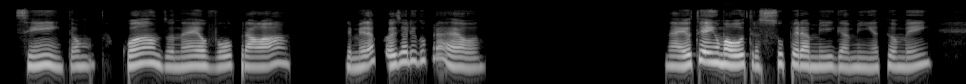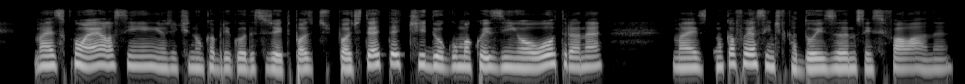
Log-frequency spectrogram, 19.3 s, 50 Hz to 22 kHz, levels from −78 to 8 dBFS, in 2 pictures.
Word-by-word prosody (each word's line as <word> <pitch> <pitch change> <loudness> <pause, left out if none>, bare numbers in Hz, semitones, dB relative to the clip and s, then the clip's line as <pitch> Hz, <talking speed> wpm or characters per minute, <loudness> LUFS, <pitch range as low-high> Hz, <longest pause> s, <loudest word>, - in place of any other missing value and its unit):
Sim, 195 0 0
então, 185 +3 -7 0.2
quando, 205 -2 +3
né, 185 +2 -1
eu 190 0 +2
vou 180 +2 -3
pra 185 -2 0
lá, 190 +6 +2 0.6
primeira 180 +6 -1
coisa, 205 +5 +2
eu - - +3
ligo 275 +1 -3
pra - - -5
ela. 180 -3 -1 1.8
Né, 190 0 +2
eu 215 - +5
tenho 255 -4 +6
uma 220 -2 +9
outra 200 -1 +6
super 215 +4 -2
amiga 180 -2 -1
minha 170 0 -5
também, 185 +4 -5 0.6
mas 195 0 +1
com 215 -4 +2
ela, 195 +2 +3
assim, 190 -2 -4
a - - -3
gente 160 +1 -8
nunca 165 +1 -4
brigou 160 0 -2
desse 155 +1 -8
jeito, 145 -3 -1
pode 155 0 0 0.2
pode 155 -4 +1
até 205 0 +3
ter 215 +1 +2
tido 210 -3 -2
alguma 180 0 0
coisinha 170 -1 0
ou 165 0 +3
outra, 200 -3 +2
né, 185 +3 -2 0.7
mas 170 -2 -1
nunca 180 +5 0
foi 220 -1 +3
assim, 200 -3 -1
de 175 - -3
ficar 155 - -7
2 155 +2 +1
anos 160 0 +1
sem 155 0 -5
se - - -14
falar, 160 -1 -2
né. 155 +2 -11
180 Hz, 170 wpm, -22 LUFS, 165-200 Hz, 1.8 s, uma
